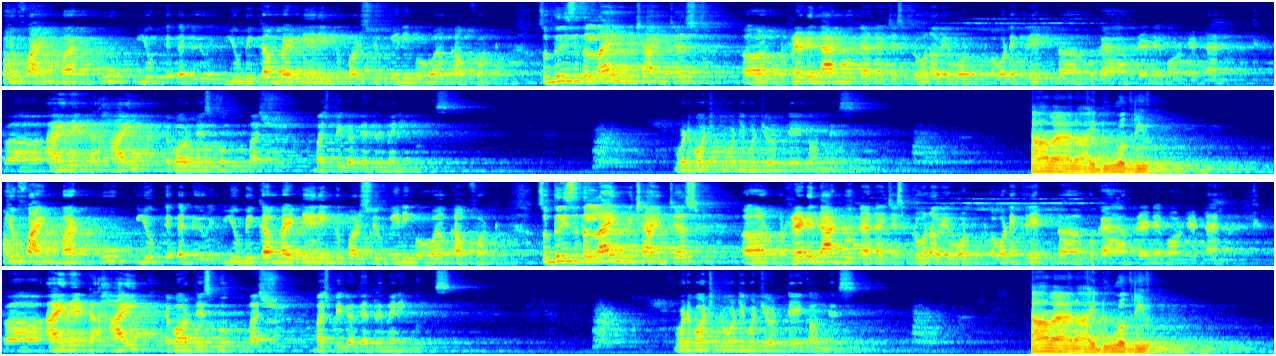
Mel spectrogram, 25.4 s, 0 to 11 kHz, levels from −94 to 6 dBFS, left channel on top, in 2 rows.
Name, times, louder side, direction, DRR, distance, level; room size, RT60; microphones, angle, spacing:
voice 1, 0.0-4.9 5.4-7.0 7.4-12.2 12.7-15.5 15.8-16.7 17.1-17.2 18.6-18.9 19.4-21.1 21.8-22.0, right 3 dB, 60° right, 5 dB, 1.9 m, -27 dB
voice 2, 23.0-24.2, right 1 dB, 20° right, 6 dB, 0.7 m, -18 dB
23.5 x 15.0 x 8.8 m, 2.4 s
head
